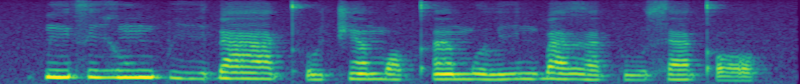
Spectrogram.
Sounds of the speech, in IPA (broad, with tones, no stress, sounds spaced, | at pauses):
k͡p ĩ˦ s i˦ ɣ ũ˦ ŋ p iː˨ ɗ aː˦˨ kʼ ʊ˨˦ t͡ʃ ã˦ m ɔ˨ kʼ ã˦ m ʊ˨ l i˦ n ɓ a˦ ɣ a˨ k u˨ s a˦ kʼ ɔ˨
